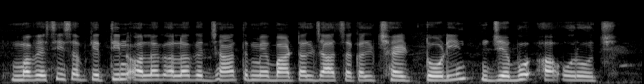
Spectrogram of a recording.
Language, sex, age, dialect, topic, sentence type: Magahi, male, 60-100, Western, agriculture, statement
